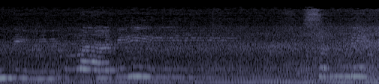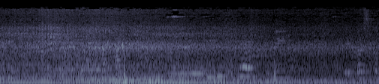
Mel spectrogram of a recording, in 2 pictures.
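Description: A passing train rumbles: it swells from a few seconds in, is loudest around seven seconds and fades toward the end. It plays under a song whose singing is heard in the first few seconds.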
